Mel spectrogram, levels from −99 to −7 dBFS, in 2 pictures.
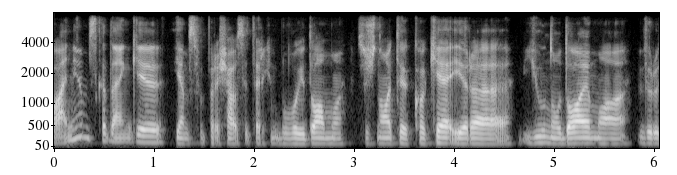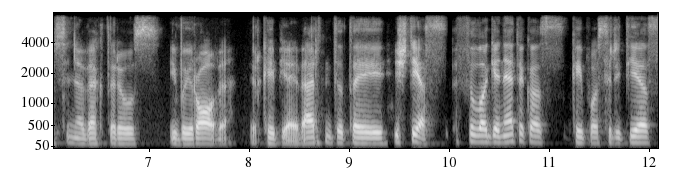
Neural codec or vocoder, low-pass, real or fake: none; 7.2 kHz; real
